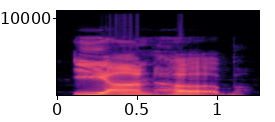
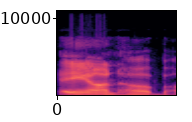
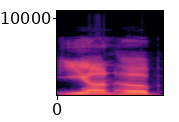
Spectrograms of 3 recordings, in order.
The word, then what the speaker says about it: Aeon Hub: card button and today we are looking at Aeon hub Aeon hub not a on hub I'm fairly certain that is pronounced Aeon hub which makes sense because it starts with an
